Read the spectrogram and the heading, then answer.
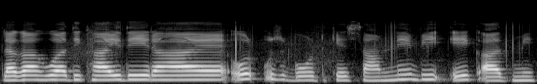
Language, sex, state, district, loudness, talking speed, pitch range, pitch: Hindi, female, Madhya Pradesh, Umaria, -13 LUFS, 155 wpm, 190-215 Hz, 210 Hz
